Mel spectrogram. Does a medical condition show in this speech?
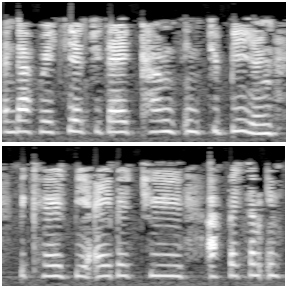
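Yes: profound hearing loss; congenital, no family history, diagnosed at 9 months, cochlear implant at Tigerberg unit in early 20s; age 50, uses cochlear implant, hears high speech frequencies, ongoing therapy with audiologist Jenny Perrold; learned to speak through extensive speech therapy with parent and speech therapist after diagnosis.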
